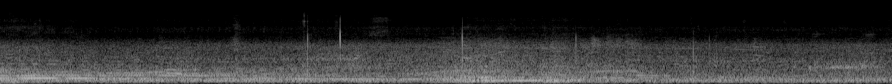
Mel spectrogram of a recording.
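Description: A Honda Civic hatchback's engine running at idle, a steady rumble with a brief swell in level about five seconds in.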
